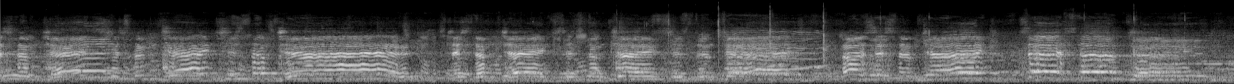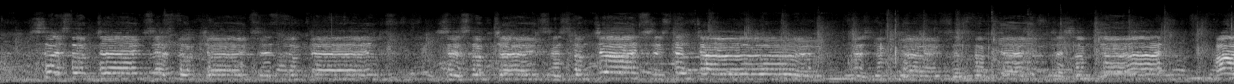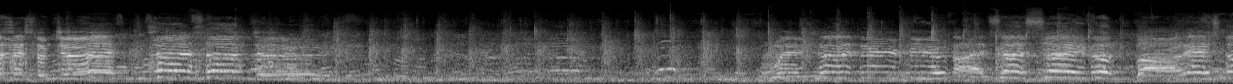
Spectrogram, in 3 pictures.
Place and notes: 15O - Occupy Den Haag, system change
